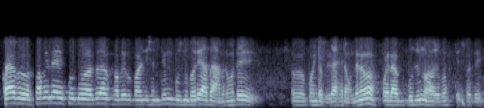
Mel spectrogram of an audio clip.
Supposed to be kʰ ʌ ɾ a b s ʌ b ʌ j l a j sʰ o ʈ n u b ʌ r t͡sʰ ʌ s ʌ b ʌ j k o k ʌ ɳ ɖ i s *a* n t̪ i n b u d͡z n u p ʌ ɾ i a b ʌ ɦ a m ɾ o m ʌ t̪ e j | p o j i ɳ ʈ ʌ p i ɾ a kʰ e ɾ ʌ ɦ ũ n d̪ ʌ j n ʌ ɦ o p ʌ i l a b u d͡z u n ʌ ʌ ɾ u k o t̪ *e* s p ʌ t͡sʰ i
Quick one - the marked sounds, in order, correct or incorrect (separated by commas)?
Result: incorrect, correct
